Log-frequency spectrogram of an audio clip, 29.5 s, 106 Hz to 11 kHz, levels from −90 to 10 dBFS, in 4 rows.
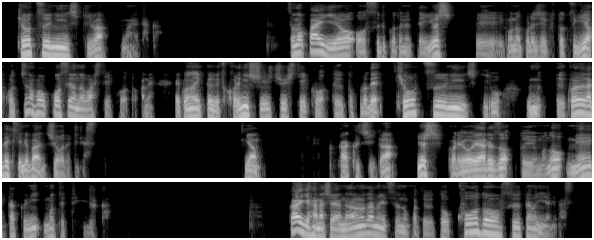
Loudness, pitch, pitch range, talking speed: -26 LUFS, 120 Hz, 95-145 Hz, 310 characters per minute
